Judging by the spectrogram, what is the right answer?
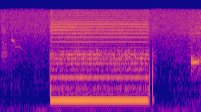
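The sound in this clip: A telephone call rings on the line as a single loud, steady tone lasting about a second, standing alone against a quiet background.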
